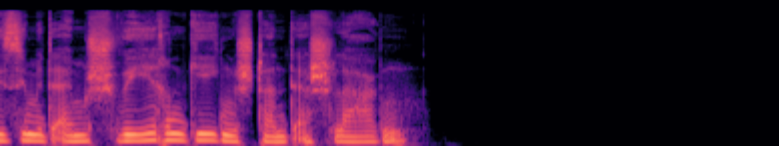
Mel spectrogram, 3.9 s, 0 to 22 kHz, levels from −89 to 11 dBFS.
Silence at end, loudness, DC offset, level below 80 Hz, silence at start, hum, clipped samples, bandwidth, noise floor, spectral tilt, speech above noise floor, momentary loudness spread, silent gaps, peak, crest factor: 1.85 s; -17 LUFS; under 0.1%; -48 dBFS; 0 s; none; under 0.1%; 16 kHz; under -90 dBFS; -4.5 dB/octave; over 73 dB; 6 LU; none; -4 dBFS; 16 dB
